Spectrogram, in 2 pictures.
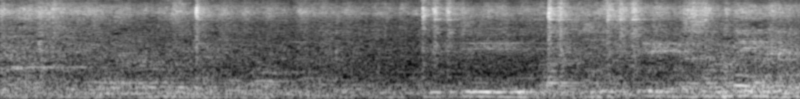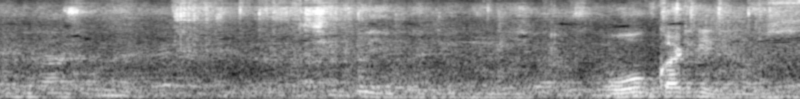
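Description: A man speaks close to the microphone.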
